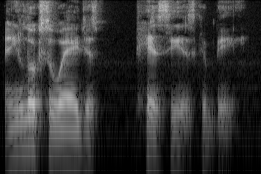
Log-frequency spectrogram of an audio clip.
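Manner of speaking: ordinary talk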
